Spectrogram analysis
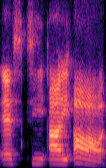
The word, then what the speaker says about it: stir: So this first word s t i r is rightly pronounced stir. Please stir the soup. Stir the tea gently. Stir. St. It is not a and it is not o. It is uh uh stir.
